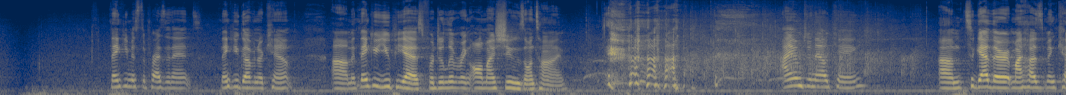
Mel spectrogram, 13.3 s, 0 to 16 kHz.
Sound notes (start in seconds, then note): 7.3 applause; 7.6 laughs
